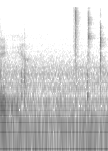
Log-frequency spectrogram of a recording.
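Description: A few quick computer mouse clicks, three sharp clicks in close succession about a second and a half in.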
